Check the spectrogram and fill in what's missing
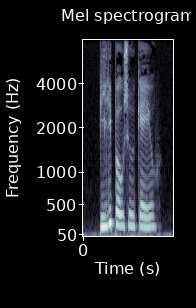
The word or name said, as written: billigbogsudgave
